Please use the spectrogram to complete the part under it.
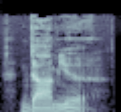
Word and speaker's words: Domergue: The movie's female lead, Dr. Ruth Adams, was played by Faith Domergue, although Hyacinth Bucket-like, she insisted that it should be pronounced Darmure.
